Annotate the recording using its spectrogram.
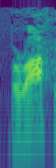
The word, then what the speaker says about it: Barak: And what happens by the time we get to Deborah in the third cycle, she goes to Barak, Barak as it's pronounced in Hebrew.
